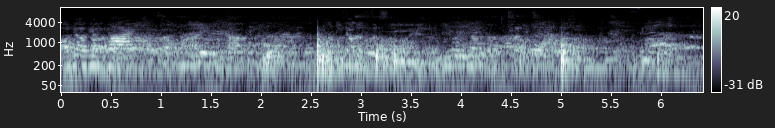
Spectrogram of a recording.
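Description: Young people chatter and laugh close by, with voices overlapping.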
